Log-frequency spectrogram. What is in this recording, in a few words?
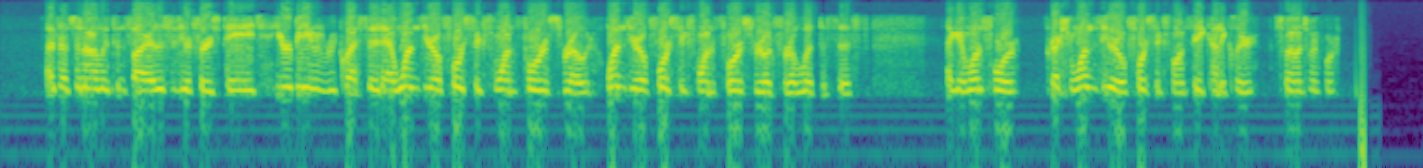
Arlington Fire, dispatch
